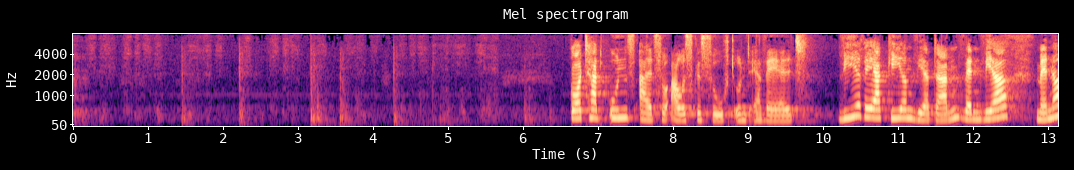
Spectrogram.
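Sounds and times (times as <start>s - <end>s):
handwriting with a pen on paper: 0.0s - 5.8s
speech: 6.7s - 13.1s.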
